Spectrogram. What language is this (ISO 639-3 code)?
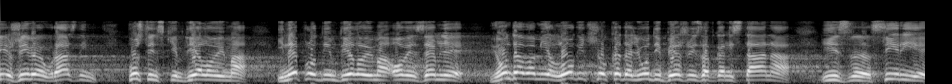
srp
